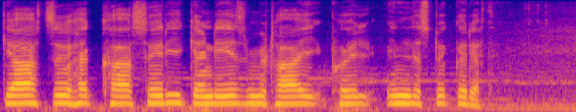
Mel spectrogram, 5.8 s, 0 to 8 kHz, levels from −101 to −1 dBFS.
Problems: constant background noise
